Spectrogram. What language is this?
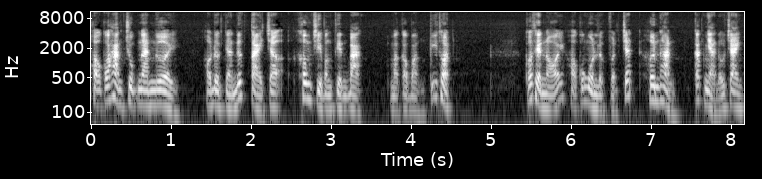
Vietnamese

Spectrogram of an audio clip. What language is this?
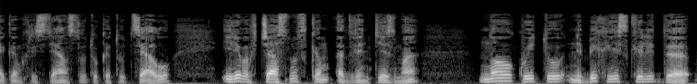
Bulgarian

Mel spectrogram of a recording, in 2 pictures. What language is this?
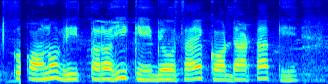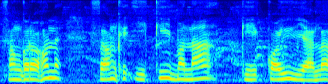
Bhojpuri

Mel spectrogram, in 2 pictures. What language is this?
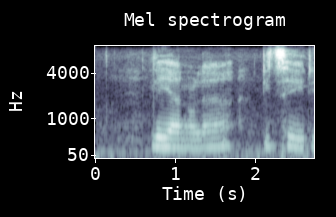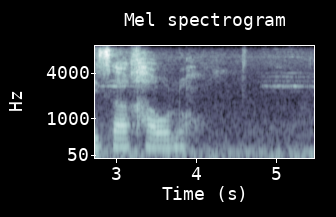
Tswana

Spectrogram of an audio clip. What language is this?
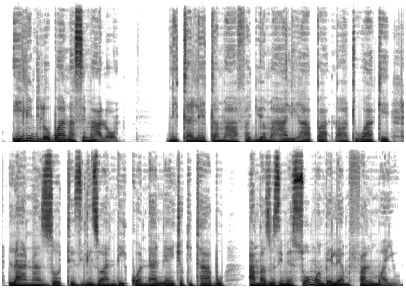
Swahili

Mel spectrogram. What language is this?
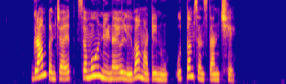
Gujarati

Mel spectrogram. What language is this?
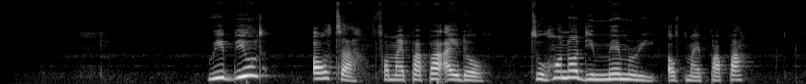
Nigerian Pidgin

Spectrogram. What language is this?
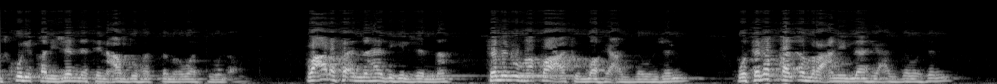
Arabic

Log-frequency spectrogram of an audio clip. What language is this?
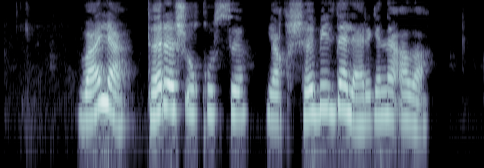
Bashkir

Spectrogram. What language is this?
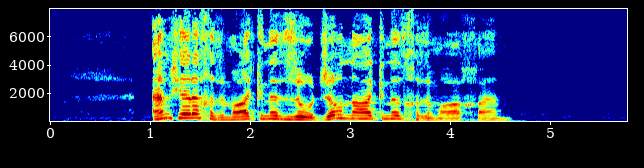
Kabyle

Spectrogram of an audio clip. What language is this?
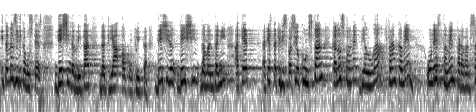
Catalan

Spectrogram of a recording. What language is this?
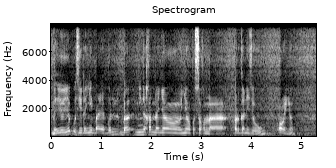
Wolof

